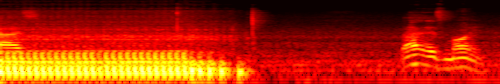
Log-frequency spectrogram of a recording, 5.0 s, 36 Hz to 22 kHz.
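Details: Kawasaki KLX140 with stock carb, Big Gun exhaust and airbox mod, after rejetting and setting the air-fuel screw for the cleanest idle, set slightly high: an even single-cylinder thump about 3.5 beats a second with no misses, a healthy idle.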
